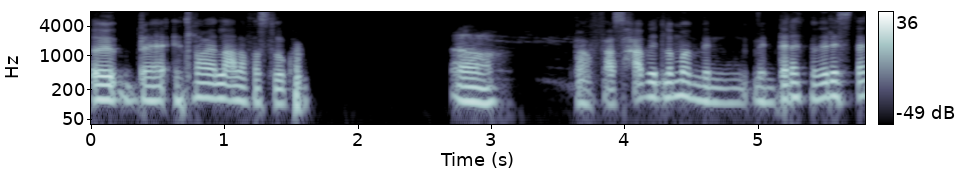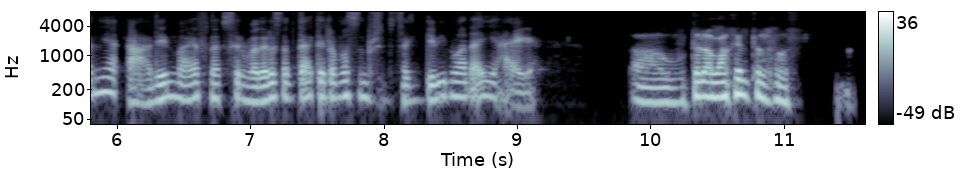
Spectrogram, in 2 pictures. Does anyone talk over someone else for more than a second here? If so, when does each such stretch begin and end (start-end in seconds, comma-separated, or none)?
none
